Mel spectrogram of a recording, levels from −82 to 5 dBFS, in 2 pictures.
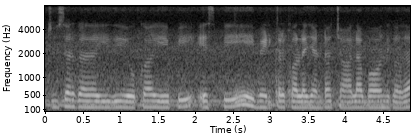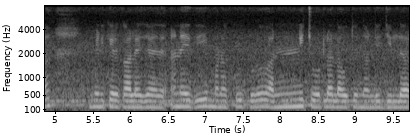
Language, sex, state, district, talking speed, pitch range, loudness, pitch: Telugu, female, Andhra Pradesh, Chittoor, 130 wpm, 165-180 Hz, -24 LUFS, 170 Hz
